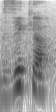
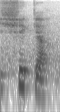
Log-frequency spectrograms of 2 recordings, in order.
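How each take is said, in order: First: The name begins with a ks sound. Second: The name begins with a sh sound. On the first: The speaker calls it wrong. "sinon j'aurais dit Xeka, tu vois. Vu que c'est un X" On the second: The speaker calls it right. "Et ça se dit Sheka"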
